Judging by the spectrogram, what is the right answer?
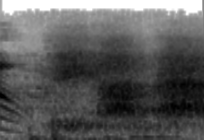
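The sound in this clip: A crowd at the women's march in Washington raises a broad, sustained roar of voices, building slightly after the first half second and staying fairly faint and even to the end.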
